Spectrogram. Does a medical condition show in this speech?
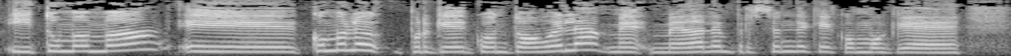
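No.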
